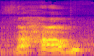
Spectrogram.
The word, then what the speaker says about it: dhahabu: Gold = Dhahabu Dhahabu = Arabic origin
